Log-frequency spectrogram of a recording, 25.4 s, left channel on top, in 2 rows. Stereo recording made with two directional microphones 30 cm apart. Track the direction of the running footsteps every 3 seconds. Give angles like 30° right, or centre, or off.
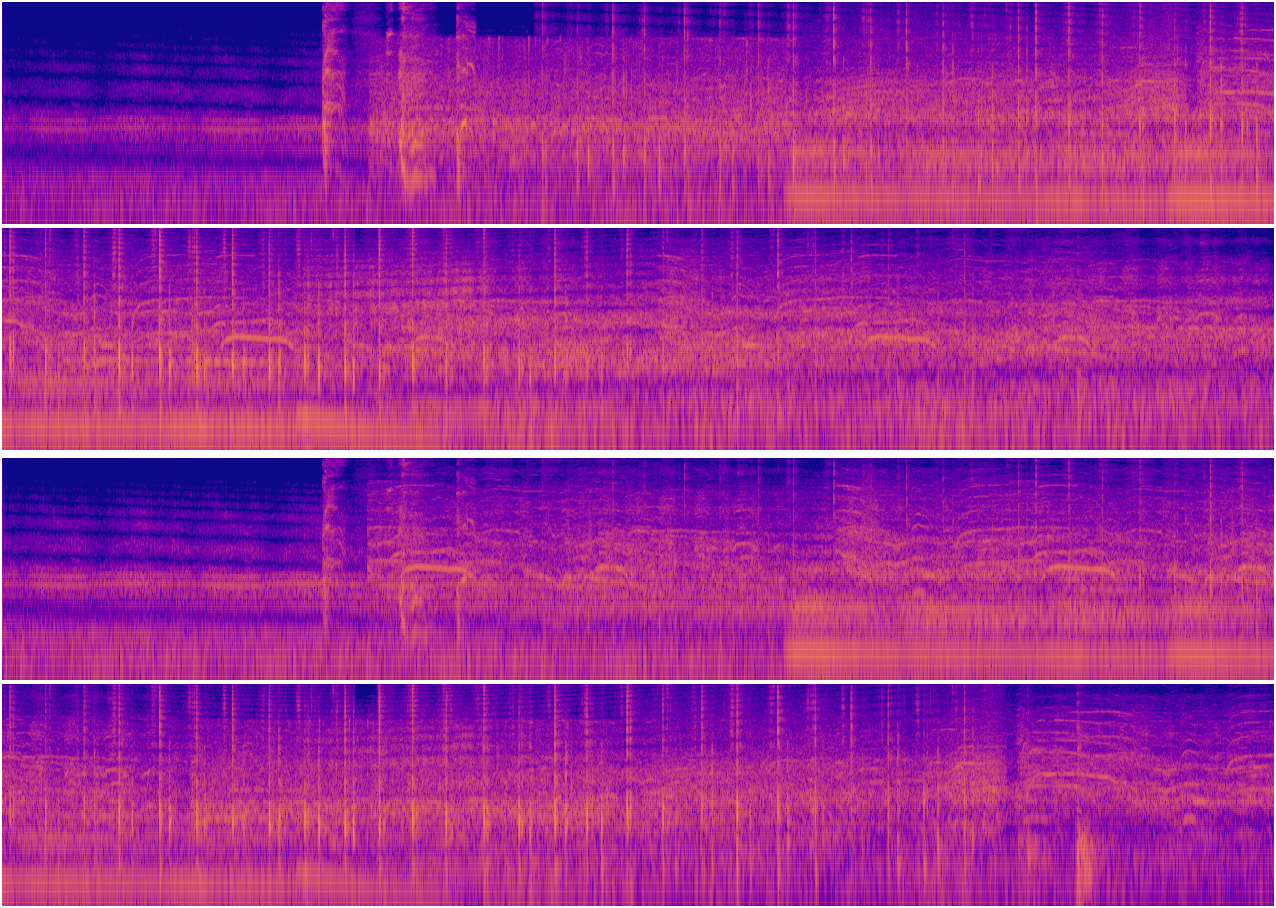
off, 70° left, 60° left, 50° left, 30° left, 10° right, 50° right, 60° right, off.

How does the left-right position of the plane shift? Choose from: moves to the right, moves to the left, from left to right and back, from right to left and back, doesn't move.
moves to the left.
